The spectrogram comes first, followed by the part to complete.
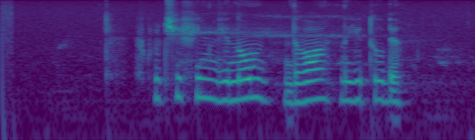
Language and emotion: Russian, neutral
